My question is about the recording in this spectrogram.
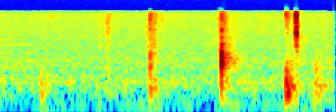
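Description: Tarot cards being handled, three short sharp taps as cards are drawn and squared on the deck, the loudest about halfway through.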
